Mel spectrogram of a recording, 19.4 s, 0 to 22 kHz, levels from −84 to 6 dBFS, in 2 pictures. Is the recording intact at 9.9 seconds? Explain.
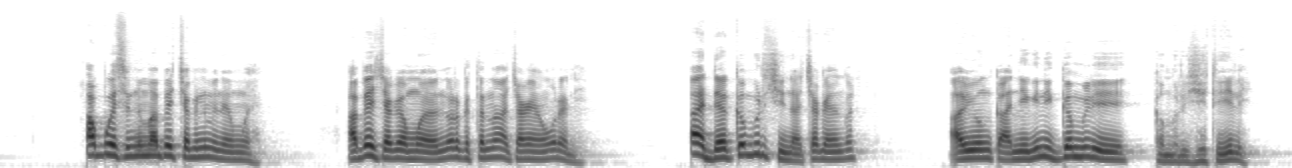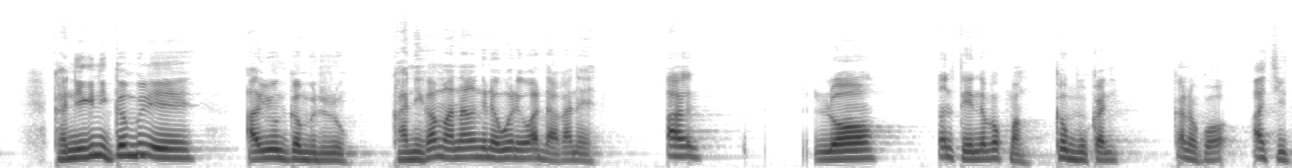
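Yes, at 9.9 seconds the speech plays through cleanly, with no dropout, click, distortion or other fault.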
